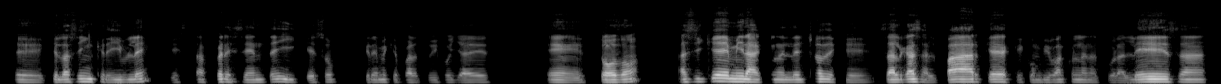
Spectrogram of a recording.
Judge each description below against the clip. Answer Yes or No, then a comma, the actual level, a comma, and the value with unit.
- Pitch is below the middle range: Yes, low, 110 Hz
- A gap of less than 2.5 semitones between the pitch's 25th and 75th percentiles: Yes, narrow, 2.0 semitones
